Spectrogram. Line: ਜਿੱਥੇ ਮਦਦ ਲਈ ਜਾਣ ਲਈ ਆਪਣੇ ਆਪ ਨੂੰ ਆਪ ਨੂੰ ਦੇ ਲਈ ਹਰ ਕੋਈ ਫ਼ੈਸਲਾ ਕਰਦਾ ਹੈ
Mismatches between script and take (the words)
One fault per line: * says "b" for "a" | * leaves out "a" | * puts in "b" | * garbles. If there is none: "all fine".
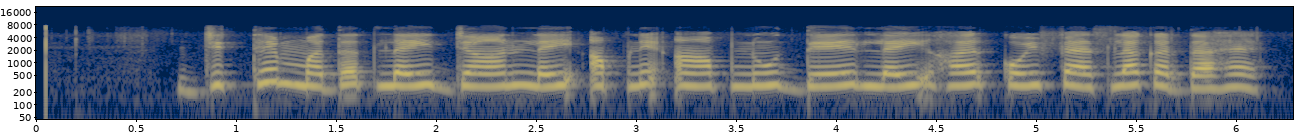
* leaves out "ਆਪ ਨੂੰ"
